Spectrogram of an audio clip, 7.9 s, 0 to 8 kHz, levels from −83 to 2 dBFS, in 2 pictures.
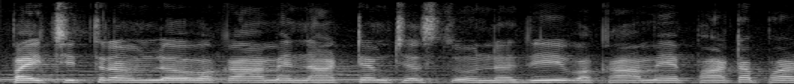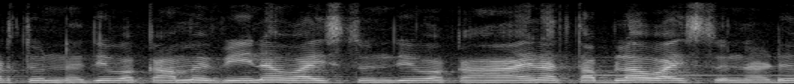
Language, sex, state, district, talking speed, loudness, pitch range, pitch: Telugu, female, Andhra Pradesh, Anantapur, 135 wpm, -20 LUFS, 165-190 Hz, 175 Hz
